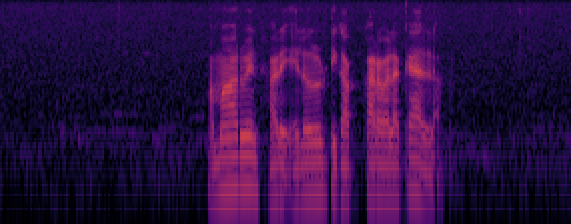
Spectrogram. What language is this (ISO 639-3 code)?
sin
